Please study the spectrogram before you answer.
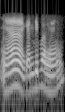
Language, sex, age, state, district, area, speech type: Tamil, female, 60+, Tamil Nadu, Thanjavur, rural, conversation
